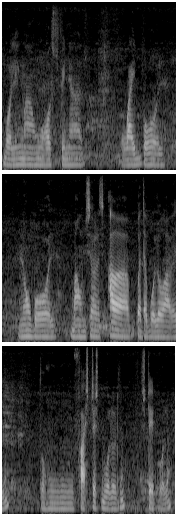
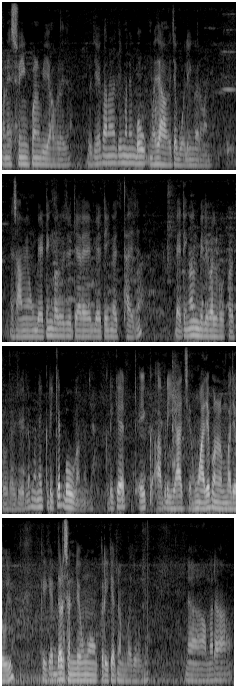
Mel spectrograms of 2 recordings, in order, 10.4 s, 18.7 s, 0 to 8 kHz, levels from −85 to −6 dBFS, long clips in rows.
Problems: constant background noise, background conversations at intervals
